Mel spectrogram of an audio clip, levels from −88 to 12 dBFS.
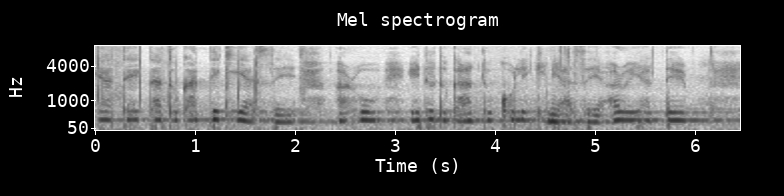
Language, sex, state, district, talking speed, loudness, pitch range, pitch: Nagamese, female, Nagaland, Dimapur, 120 wpm, -19 LUFS, 230-255 Hz, 250 Hz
